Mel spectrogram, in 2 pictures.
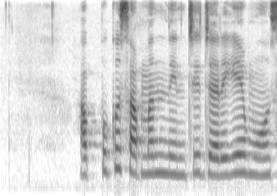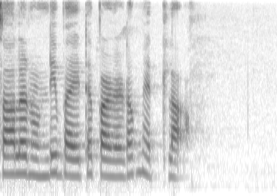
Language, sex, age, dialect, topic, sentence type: Telugu, female, 25-30, Telangana, banking, question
